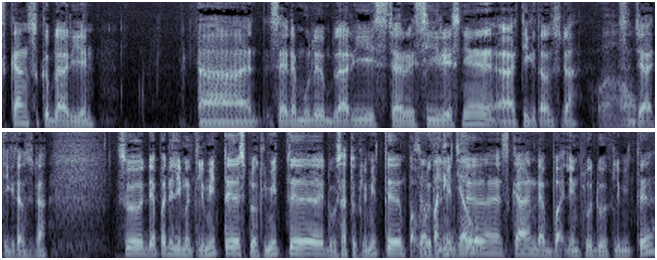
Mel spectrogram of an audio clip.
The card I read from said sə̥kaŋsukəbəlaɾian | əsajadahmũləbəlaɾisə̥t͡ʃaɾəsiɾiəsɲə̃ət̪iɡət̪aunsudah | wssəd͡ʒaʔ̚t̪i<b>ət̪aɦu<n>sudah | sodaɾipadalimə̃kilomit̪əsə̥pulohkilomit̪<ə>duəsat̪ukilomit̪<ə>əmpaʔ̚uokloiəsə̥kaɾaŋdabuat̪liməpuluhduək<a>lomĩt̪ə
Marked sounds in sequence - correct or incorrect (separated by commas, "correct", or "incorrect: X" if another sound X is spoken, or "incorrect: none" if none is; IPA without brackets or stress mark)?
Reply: incorrect: ɡ, correct, correct, correct, incorrect: i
